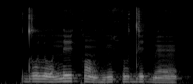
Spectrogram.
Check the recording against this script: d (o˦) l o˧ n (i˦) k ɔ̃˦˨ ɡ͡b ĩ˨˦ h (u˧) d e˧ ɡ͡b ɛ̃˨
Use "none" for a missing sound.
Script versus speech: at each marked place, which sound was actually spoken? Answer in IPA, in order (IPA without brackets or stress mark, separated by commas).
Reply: o˦, e˦, u˦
